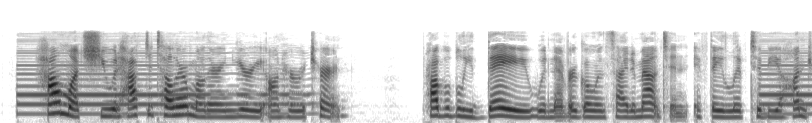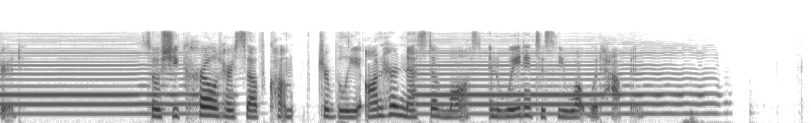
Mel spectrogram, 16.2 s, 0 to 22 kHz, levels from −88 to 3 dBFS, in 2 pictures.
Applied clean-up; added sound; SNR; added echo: neural mask model RNNoise.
